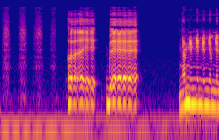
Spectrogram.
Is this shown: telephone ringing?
no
